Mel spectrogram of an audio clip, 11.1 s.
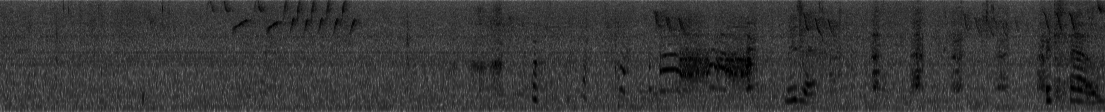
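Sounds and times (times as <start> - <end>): low background hum: 0.0 - 11.0
bird chirping: 2.1 - 3.7, 6.1 - 11.0.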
